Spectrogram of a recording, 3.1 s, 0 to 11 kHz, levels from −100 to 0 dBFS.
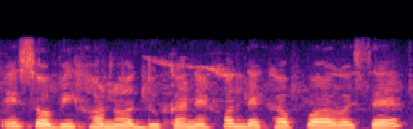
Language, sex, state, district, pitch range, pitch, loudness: Assamese, female, Assam, Sonitpur, 230-255 Hz, 240 Hz, -15 LUFS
